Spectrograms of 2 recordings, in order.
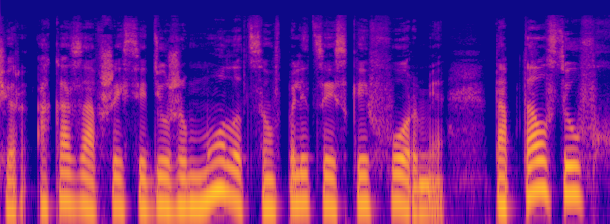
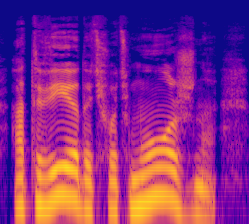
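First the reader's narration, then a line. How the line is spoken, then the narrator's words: Deep pleading voice. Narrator (Russian): пробасил умоляюще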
